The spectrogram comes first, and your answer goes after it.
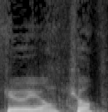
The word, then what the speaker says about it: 류용효: 지금까지 D1의 류용효, 예, 제가 호라고 잘못 발음한 것 같습니다. 류용효 상무님과 스마트 제조와 PLM 관련된 말씀을 나눠봤습니다.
